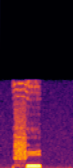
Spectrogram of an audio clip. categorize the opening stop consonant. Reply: plain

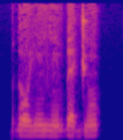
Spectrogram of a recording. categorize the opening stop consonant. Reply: implosive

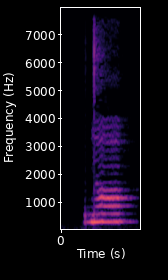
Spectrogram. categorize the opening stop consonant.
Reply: plain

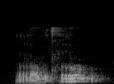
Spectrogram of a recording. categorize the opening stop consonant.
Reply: aspirated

